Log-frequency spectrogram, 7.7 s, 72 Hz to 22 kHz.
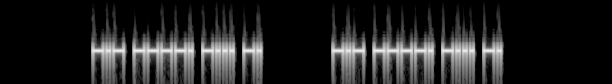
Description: Morse code, heard as a keyed tone, about 27 wpm, 700 Hz. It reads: K9BN K9BN
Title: USA Call Signs - 4 Characters - Repeated 2x - 28wpm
